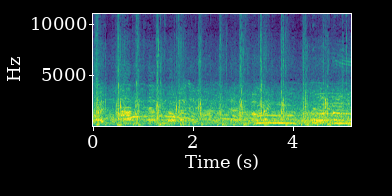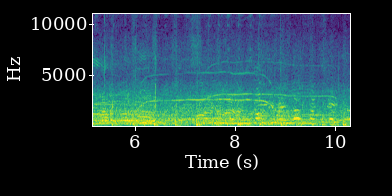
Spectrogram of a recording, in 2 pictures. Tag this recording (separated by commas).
Speech, Music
